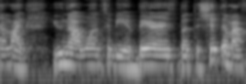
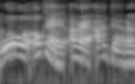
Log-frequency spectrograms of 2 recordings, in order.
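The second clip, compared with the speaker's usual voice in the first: much higher, louder calming shout; mock alarmed stepping in; 7 semitones higher, 8 dB louder than usual. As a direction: jump in to calm things down. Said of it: "my homegirl stepped in like".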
